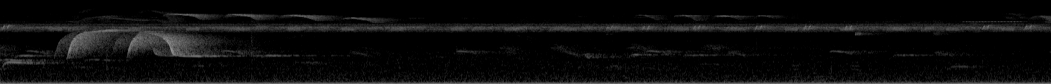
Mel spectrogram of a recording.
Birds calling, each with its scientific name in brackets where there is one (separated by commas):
Gray Antbird (Cercomacra cinerascens), Screaming Piha (Lipaugus vociferans), Dusky-throated Antshrike (Thamnomanes ardesiacus), White-throated Toucan (Ramphastos tucanus)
